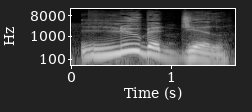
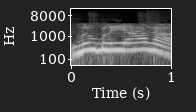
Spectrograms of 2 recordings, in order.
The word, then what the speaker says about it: Ljubljana: Yes, it's Ljubljana. I've never heard it pronounced. Steve, do you know how to pronounce it? Yes, I told you last time. Ljubljana.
